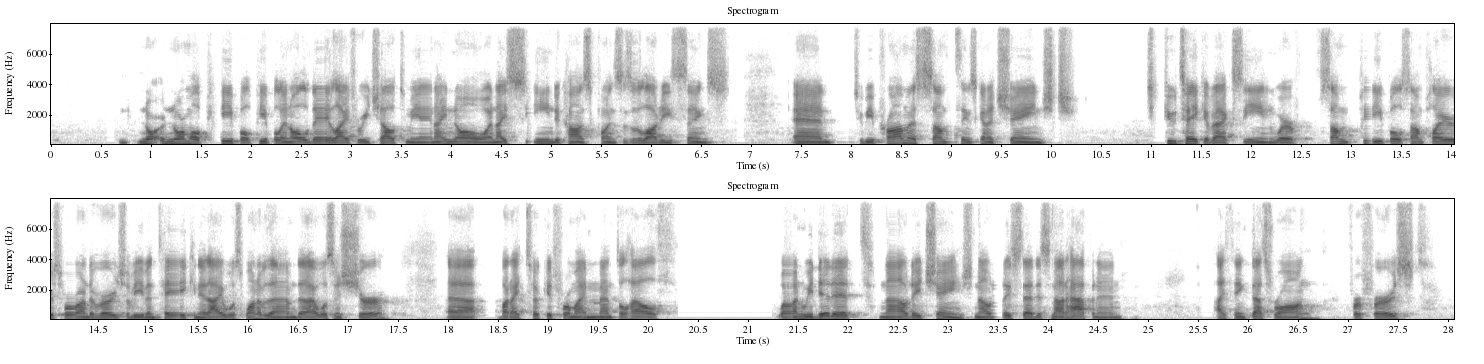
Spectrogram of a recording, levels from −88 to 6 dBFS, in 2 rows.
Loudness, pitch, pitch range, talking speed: -28 LUFS, 120 Hz, 115-130 Hz, 185 wpm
